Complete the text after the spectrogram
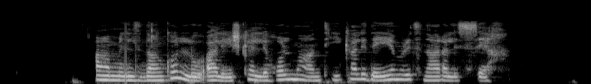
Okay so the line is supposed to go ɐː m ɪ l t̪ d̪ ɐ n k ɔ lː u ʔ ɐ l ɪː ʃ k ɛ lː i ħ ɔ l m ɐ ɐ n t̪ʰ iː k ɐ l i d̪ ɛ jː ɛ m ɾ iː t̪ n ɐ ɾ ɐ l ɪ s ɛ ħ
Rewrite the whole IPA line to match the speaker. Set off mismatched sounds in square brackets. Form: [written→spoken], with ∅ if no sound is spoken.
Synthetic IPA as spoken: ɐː m ɪ l t̪ d̪ ɐ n k ɔ lː u ʔ ɐ l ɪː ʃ k ɛ lː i ħ ɔ l m ɐ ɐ n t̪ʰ iː k ɐ l i d̪ ɛ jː ɛ m ɾ iː t̪ n [ɐ→ɐː] ɾ ɐ l ɪ [s→sː] ɛ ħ

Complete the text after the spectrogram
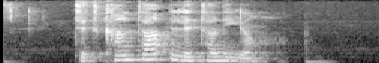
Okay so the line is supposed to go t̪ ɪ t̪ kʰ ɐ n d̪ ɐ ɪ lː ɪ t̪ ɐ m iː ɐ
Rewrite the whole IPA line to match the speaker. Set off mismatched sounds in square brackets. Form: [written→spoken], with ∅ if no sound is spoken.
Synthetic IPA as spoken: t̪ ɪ t̪ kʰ ɐ n [d̪→t̪] ɐ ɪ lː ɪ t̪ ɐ [m→n] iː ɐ

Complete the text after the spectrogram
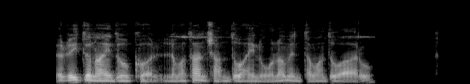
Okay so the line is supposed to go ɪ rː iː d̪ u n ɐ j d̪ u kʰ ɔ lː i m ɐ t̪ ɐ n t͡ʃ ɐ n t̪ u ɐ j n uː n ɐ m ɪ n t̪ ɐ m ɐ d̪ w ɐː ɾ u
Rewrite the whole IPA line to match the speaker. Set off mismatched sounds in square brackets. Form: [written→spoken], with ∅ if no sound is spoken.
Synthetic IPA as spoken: ɪ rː iː d̪ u n ɐ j d̪ u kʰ ɔ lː i m ɐ t̪ ɐ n t͡ʃ ɐ n [t̪→d̪] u ɐ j n uː n ɐ m ɪ n t̪ ɐ m ɐ d̪ w ɐː ɾ u

